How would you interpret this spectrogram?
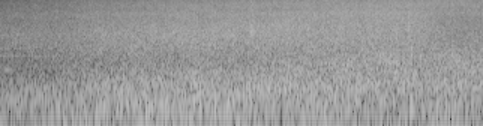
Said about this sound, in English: Imagine a line of brown pelicans flying just above the breaking surf of the coast.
